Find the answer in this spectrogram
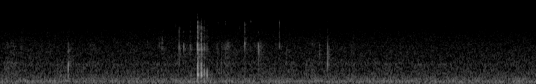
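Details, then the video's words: Butters, a male pet cat, eating his crunchies indoors: scattered sharp crunching clicks with one loud crisp bite burst near the middle, over a quiet low room hum. "Cat Eats His Crunchies"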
